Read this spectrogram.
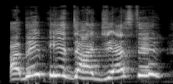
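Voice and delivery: very high, loud squealed question; mock-horrified disbelief. Viewer retelling her first thought on the scene, mock-horrified squeal. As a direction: squeal the dawning horror, hammed up.

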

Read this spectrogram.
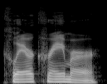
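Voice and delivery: ordinary talk

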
